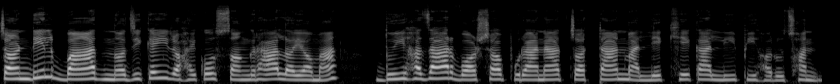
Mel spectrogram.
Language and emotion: Nepali, neutral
